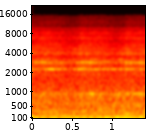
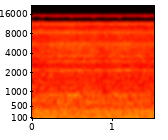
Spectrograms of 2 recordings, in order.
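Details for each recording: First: Brake lathe machining a 2008 Ford Flex front rotor, with a drum-brake rubber band as a makeshift vibration damper: a steady motor drone with a thin, scratchy metallic ring as the bit bites high spots. Done when the scratching stops. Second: Steady, even hiss and hum with no chatter or grab while a brake lathe on slow feed makes the finishing cut on a 2008 Ford Flex rotor; cutting smoothly and leaving a smooth finish.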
